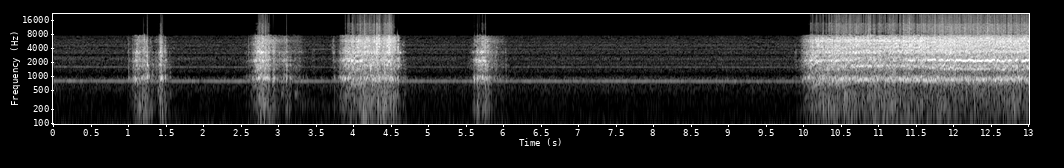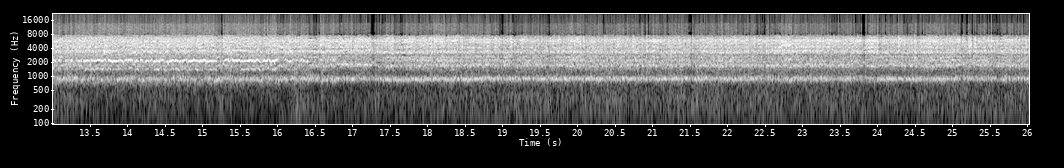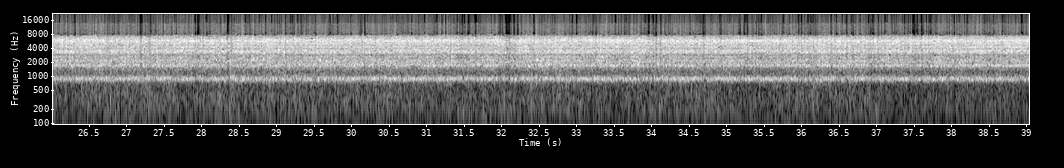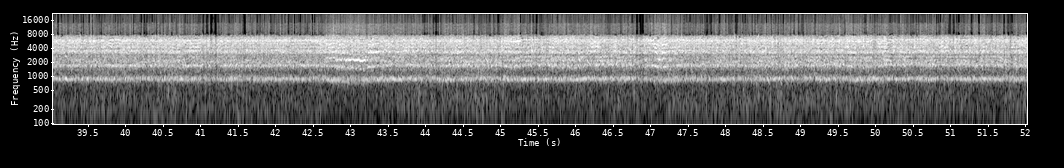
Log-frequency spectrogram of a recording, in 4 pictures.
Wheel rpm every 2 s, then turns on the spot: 10, 10, 50, 0, 0, 160, 210, 210, 220, 220, 230, 230, 230, 230, 230, 240, 230, 230, 240, 230, 230, 230, 230, 230, 230, 230.
none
